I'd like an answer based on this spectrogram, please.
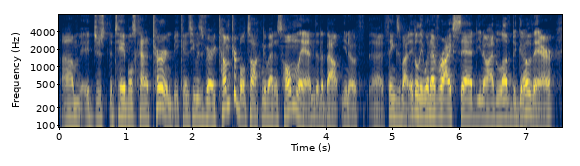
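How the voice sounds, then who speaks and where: A man's voice: medium pitch, very fast, few pauses, darkish tone. Chatty man telling a photo story. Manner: rambling, chatty, full of "you know" fillers. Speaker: photographer and host. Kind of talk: casual storytelling with photography tips.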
